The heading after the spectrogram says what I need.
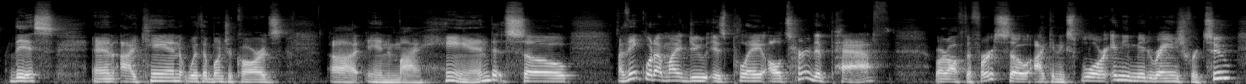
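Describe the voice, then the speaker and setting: A man hosting a casual tabletop game walkthrough, explaining the rules step by step and thinking aloud as he plays. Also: fairly high pitch. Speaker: host explaining and playing a card game.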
